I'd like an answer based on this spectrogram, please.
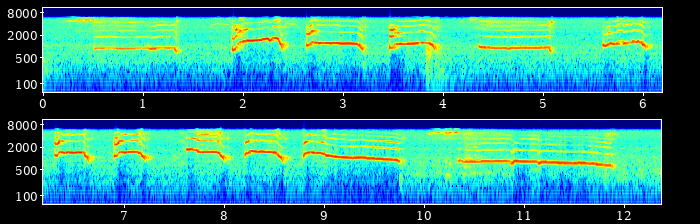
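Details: Left locked inside a canal boat while owners worked locks and steered, a dog cries in a rapid series of short, clear whines, roughly one per half second, ending in a longer falling whimper.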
